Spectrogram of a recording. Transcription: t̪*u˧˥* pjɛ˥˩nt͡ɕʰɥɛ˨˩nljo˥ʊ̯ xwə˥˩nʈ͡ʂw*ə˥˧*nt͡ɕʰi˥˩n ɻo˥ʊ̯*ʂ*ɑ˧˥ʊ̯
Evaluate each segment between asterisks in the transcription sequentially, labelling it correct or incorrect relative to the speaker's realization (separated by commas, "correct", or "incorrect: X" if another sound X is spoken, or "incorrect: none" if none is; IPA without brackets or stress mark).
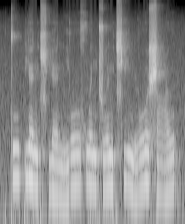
incorrect: u˥, incorrect: ə˥, correct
